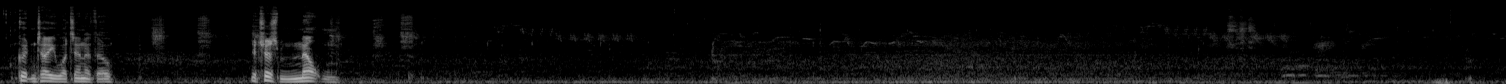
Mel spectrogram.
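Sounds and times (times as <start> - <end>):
birds chirping faintly: 0.0 - 15.0
outdoor background noise: 0.0 - 15.0
bird warbling calls: 1.5 - 2.3, 3.3 - 4.4, 12.1 - 13.9.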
